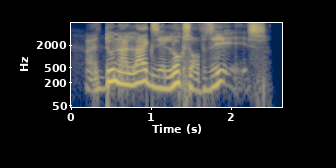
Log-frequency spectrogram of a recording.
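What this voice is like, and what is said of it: Put-on accent. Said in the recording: “that was the accent that we told our 4-day players to do”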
